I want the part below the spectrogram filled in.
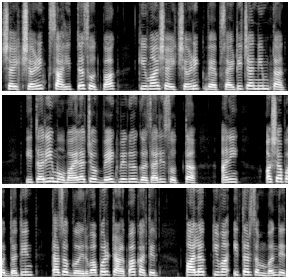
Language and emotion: Goan Konkani, neutral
